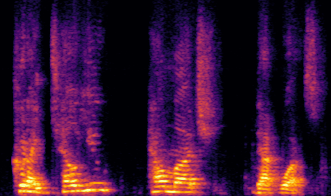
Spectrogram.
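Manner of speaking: very slow, spaced-out words; measured, with pauses for note-taking; slow dictation. Shown as a demonstration. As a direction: dictate it word group by word group.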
